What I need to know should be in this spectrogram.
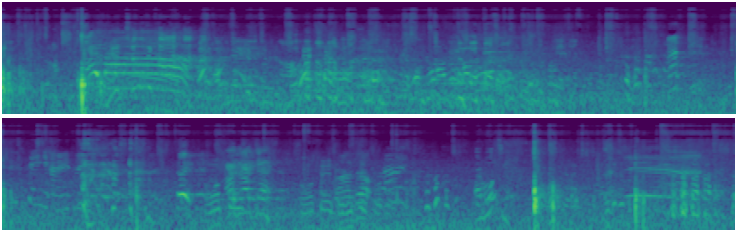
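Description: Men call out and talk to each other from some distance away.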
